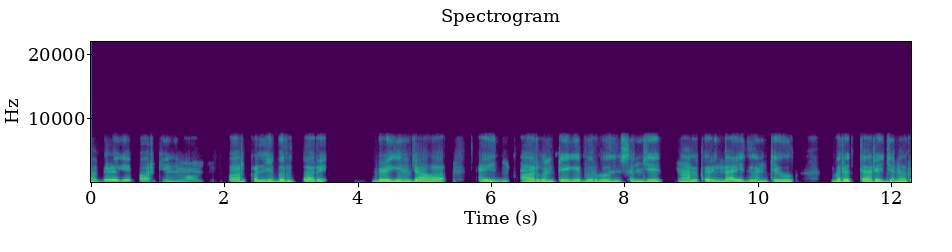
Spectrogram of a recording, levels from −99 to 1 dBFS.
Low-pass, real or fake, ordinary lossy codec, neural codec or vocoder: 7.2 kHz; real; Opus, 32 kbps; none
